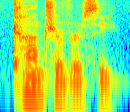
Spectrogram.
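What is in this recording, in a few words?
"controversy", US English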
